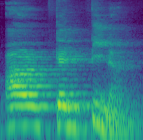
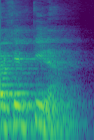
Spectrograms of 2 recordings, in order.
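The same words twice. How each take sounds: First: Argentina slowed, hard k for the g: "Arkentina"; Mapuche-style pronunciation. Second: Said in the usual way. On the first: Shown as a demonstration. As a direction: pronounce "Argentina" as ar-ken-TI-na, deliberately. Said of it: "decimos Argentina". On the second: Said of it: "Nosotros no decimos Argentina".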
